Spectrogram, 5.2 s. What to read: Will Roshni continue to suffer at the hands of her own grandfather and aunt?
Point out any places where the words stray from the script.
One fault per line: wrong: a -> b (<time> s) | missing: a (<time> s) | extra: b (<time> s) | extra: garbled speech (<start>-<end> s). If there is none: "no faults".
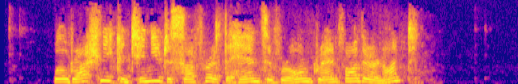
no faults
